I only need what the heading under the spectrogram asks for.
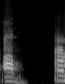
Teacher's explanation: একটা তো পরিবর্তন হবেই, নুনটা মিম হয়ে যাবে, পাশাপাশি এটাকে গুণনা করে পড়তে হবে। এই জন্য এটাকে কিন্তু অস্পষ্ট, যদিও এখানে শাব্দিক অর্থে অস্পষ্ট স্পষ্টর বিষয় নাই, কিন্তু গুণনা হলে আসলে অস্পষ্টতা একটা বিষয় চলে আসে।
